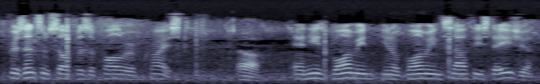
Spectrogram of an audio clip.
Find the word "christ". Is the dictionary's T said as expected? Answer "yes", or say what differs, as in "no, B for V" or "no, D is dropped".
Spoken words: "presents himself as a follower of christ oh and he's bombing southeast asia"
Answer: yes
